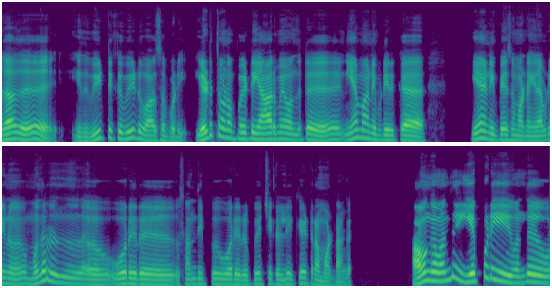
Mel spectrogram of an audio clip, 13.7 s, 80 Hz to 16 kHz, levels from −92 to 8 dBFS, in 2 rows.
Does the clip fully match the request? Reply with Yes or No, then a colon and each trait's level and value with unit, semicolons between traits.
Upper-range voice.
No: medium, 145 Hz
